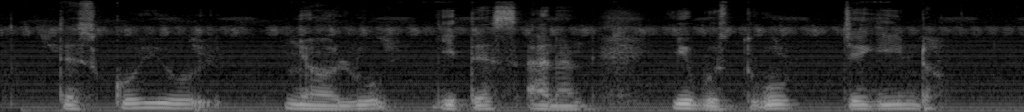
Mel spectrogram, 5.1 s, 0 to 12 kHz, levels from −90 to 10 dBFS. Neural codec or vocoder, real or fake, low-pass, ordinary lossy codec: none; real; none; none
